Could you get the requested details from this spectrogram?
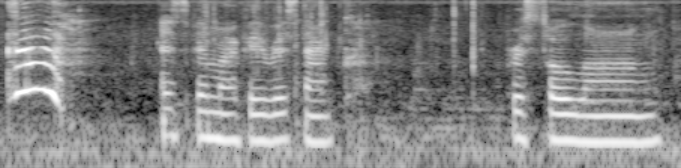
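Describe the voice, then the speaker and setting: Unhurried woman chatting while snacking. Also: medium pitch, a little hiss or hum. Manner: relaxed, slow and unhurried, talks while snacking. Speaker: vlogger sharing intuitive messages. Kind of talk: casual vlog chat while eating.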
